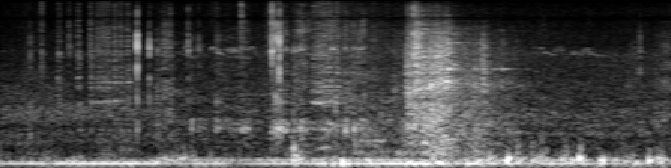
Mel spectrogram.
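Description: Steady low rumble of heavy scrap-processing machinery running at a distance, with scattered light clicks and a brief rustle about three quarters of the way through.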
